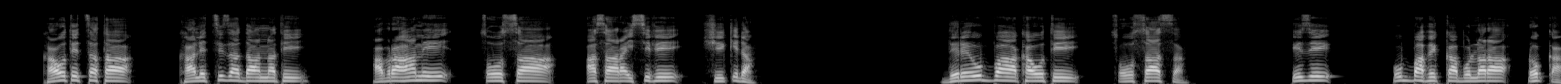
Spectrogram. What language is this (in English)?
Gamo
